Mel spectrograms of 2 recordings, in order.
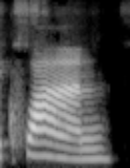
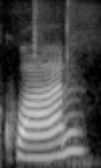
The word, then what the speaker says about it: Kwan: I would say and with my accent I would say Quan because it's my accent. You're Quan. But with the Derry accent, it's Quan. But you didn't say Quan.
